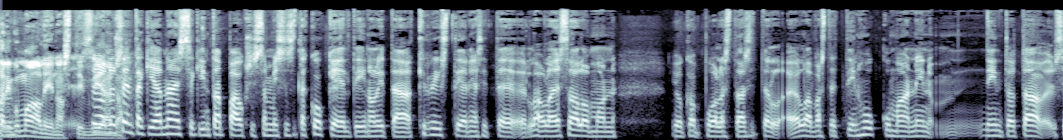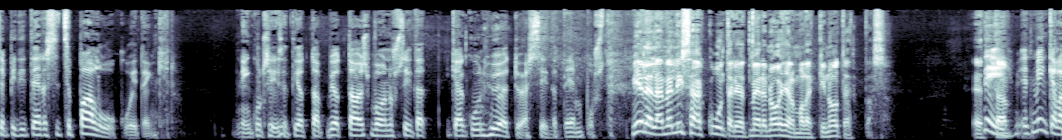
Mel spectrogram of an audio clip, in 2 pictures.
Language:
Finnish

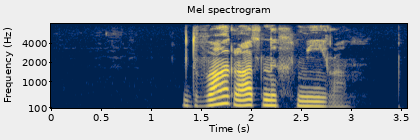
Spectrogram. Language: Russian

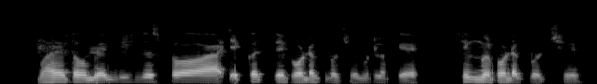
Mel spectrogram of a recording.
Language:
Gujarati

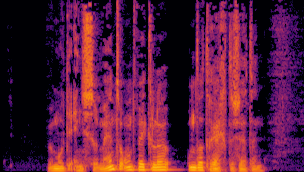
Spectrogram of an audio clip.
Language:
Dutch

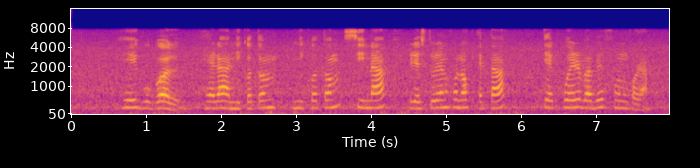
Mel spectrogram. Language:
Assamese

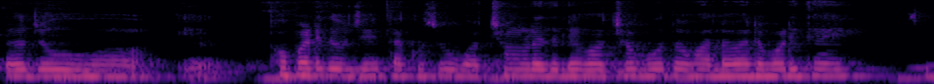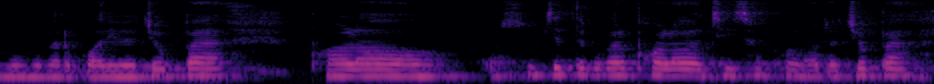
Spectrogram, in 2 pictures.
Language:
Odia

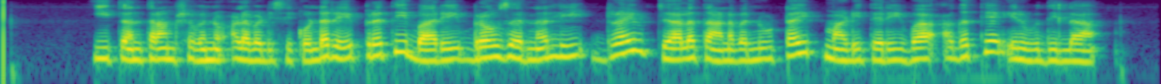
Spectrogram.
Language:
Kannada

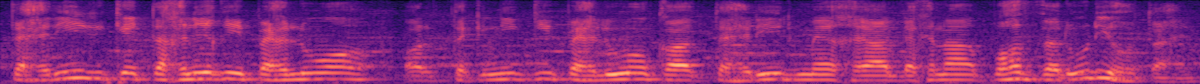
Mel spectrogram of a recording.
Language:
Urdu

